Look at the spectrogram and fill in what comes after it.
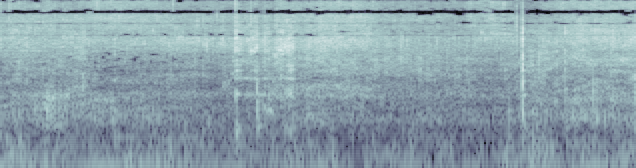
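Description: Marinated chicken sizzling in a pot of hot oil and fried onion-tomato masala while being stirred, just after the chicken has gone in. A couple of sharp clicks come through the steady sizzle, one near the middle and one near the end.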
